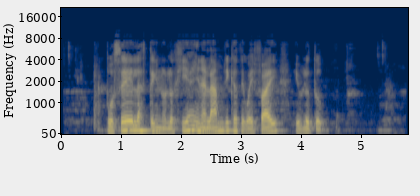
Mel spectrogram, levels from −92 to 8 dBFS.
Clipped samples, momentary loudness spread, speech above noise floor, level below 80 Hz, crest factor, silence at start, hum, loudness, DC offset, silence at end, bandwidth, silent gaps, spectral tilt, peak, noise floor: under 0.1%; 11 LU; 34 dB; -56 dBFS; 18 dB; 0.55 s; none; -20 LUFS; under 0.1%; 1.35 s; 7.6 kHz; none; -7.5 dB/octave; -4 dBFS; -54 dBFS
